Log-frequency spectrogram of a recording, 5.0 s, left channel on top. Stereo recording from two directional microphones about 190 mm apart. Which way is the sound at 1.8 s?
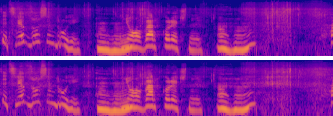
5° left (ahead or behind).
